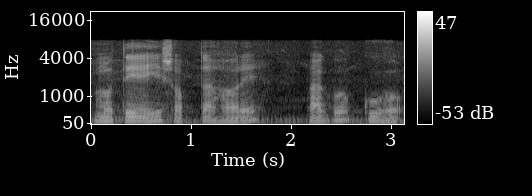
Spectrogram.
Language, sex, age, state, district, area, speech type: Odia, male, 30-45, Odisha, Malkangiri, urban, read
